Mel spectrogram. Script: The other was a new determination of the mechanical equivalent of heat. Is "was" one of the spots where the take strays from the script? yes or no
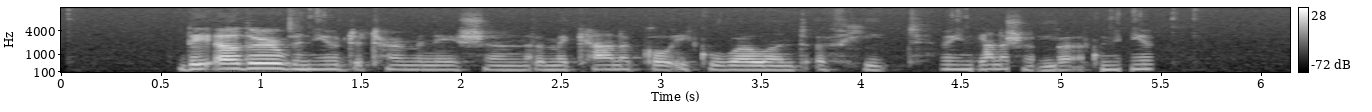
yes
